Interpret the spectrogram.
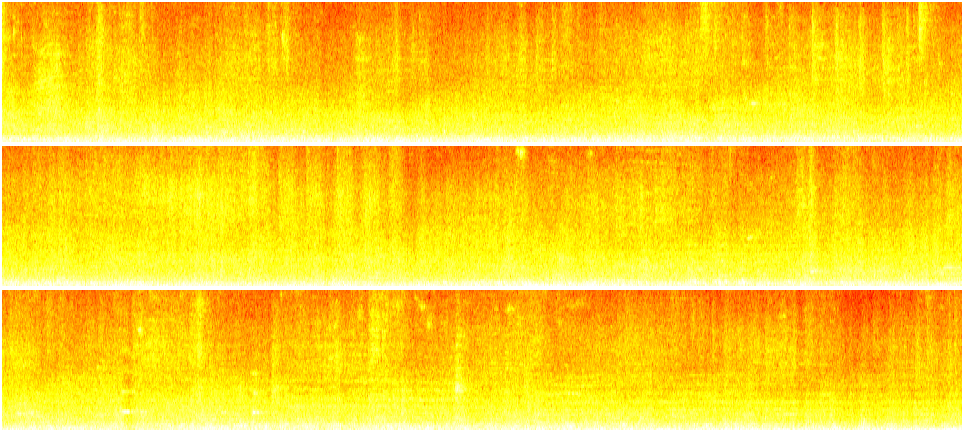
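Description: Double-stack container well cars of a freight train rolling past at close range: a steady rumble of steel wheels on the rails, with repeated clickety-clack from the wheels over the track.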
